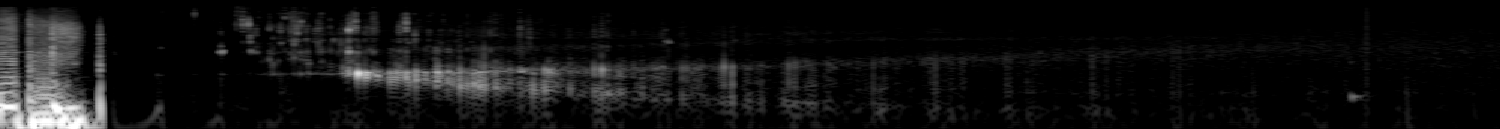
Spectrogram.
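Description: Fresh juice pouring into a glass bottle. The splashing is loudest about two seconds in, then thins to a faint trickle and hiss.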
